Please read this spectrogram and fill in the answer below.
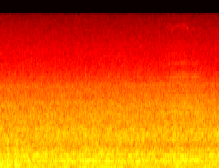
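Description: Steady electric-fan hum in a room: a low, even drone with a few fixed tones and no change in level.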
